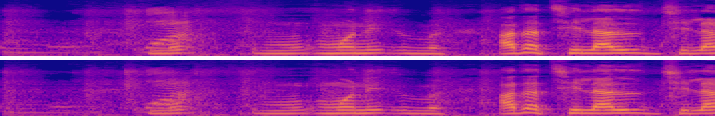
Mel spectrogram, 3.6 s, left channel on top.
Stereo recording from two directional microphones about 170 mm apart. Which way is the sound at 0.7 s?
5° left (ahead or behind).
